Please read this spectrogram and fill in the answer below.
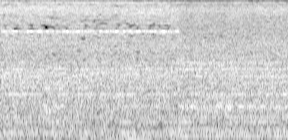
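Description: Steady low hum and rumble of a running CNC mill-turn machine in a machine shop, with a faint high whine that cuts off suddenly near the end.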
